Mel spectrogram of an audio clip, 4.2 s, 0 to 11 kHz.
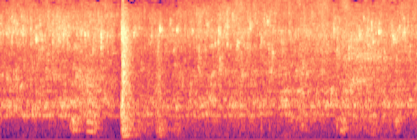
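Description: Water from a Turtle Clean 511 canister filter's spray bar splashing steadily into the tank water, with a single sharp knock about a second in.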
